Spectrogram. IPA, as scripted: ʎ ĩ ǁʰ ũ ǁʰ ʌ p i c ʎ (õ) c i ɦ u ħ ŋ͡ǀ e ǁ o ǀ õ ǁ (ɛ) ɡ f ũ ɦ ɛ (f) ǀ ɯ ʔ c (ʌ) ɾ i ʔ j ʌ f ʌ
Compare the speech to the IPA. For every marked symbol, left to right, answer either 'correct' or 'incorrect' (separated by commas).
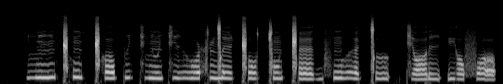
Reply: correct, correct, incorrect, correct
